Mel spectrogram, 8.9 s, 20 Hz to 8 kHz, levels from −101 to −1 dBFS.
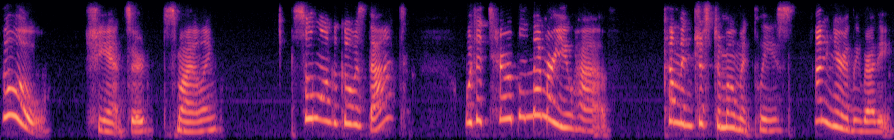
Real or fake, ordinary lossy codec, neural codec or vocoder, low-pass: real; Opus, 24 kbps; none; 7.2 kHz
